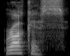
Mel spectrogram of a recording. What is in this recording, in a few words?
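"raucous", English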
